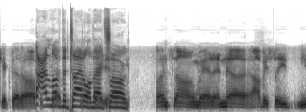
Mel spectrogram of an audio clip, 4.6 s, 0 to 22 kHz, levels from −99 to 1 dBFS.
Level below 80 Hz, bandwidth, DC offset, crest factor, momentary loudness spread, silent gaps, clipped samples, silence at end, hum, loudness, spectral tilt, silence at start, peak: -56 dBFS; 16 kHz; under 0.1%; 14 dB; 4 LU; none; under 0.1%; 0 s; none; -17 LUFS; -4.5 dB/octave; 0 s; -2 dBFS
